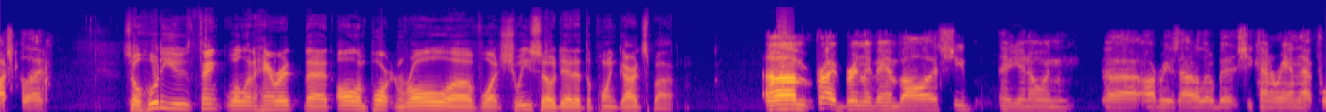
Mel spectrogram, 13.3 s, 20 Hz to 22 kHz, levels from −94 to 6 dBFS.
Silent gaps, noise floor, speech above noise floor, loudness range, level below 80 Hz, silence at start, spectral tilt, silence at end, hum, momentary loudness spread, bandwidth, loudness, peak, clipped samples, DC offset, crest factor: none; -67 dBFS; 45 dB; 12 LU; -78 dBFS; 0 s; -4 dB/octave; 0 s; none; 15 LU; 15 kHz; -21 LUFS; 0 dBFS; under 0.1%; under 0.1%; 22 dB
